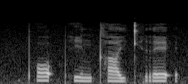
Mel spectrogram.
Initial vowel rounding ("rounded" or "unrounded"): rounded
